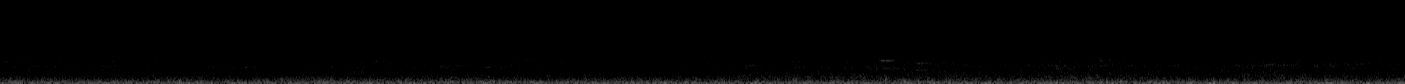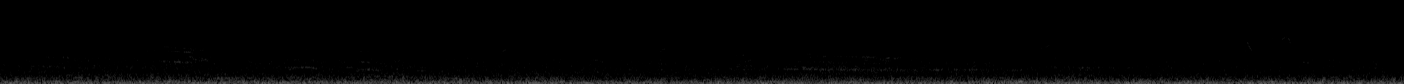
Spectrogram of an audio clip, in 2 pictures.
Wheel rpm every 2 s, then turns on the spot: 0, 0, 0, 0, 0, 0, 0, 0, 0, 0, 0, 0, 0, 0.
none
